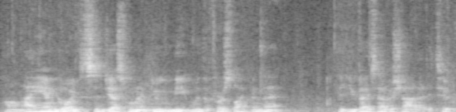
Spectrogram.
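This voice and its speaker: A man with a low, slightly raspy voice briefs a committee in a conversational, plain-spoken way. He is picked up from a distance in an echoey room, with noticeable noise behind him. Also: flat delivery, fast talker, a little mellow. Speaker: public works director. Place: indoor meeting room. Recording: roomy, distant mics with clear background noise.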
